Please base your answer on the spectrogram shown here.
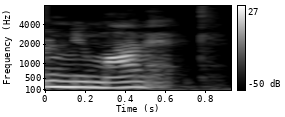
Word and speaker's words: mnemonic: of palm with her folks M is for mnemonic but now mr.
